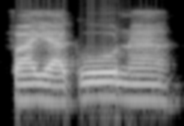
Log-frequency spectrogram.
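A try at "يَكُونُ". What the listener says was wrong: Yakunu Pak, bukan yakuna.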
